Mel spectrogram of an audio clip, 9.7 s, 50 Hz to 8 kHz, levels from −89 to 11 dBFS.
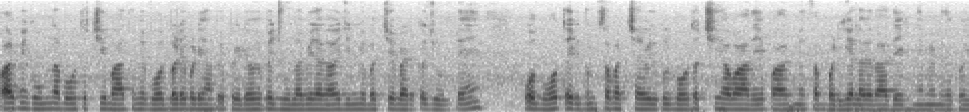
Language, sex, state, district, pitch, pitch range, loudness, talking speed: Hindi, male, Haryana, Rohtak, 135 Hz, 130-140 Hz, -23 LUFS, 315 wpm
